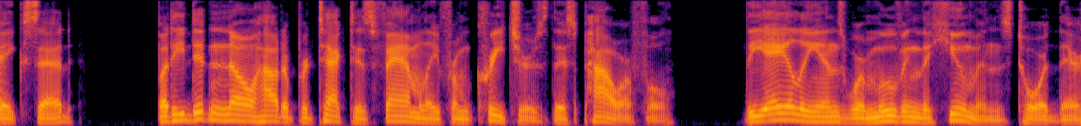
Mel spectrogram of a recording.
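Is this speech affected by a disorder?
No.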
